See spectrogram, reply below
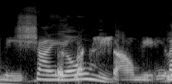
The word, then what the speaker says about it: Xiaomi: Xiaomi. – Like Xiaomi. – Like Naomi with a shy.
